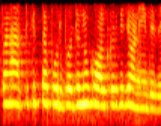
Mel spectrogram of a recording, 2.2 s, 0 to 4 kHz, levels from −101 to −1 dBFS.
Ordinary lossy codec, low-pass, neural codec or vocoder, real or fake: none; 3.6 kHz; none; real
